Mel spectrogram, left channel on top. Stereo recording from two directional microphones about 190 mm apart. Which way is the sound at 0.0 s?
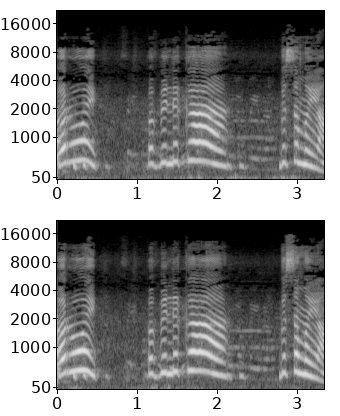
20° right (ahead or behind).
